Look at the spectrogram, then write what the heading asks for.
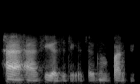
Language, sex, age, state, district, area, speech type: Bengali, male, 18-30, West Bengal, Kolkata, urban, conversation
